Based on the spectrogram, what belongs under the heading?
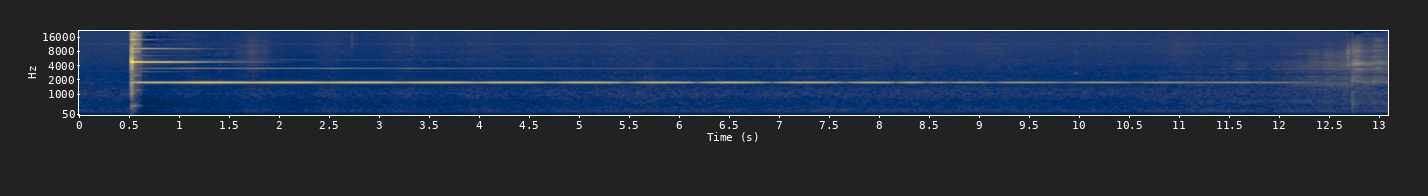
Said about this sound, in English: When you hear the sound of the bell, just bring your awareness to your breathing and then wait for further instructions.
